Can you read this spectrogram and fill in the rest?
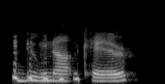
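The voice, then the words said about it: Imitates a bored, flat TV character. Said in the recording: “my best Stanley impression.”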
